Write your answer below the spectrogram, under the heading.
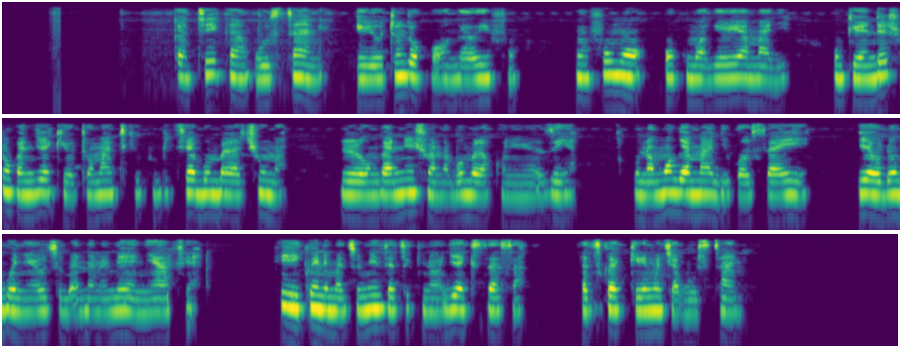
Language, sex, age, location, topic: Swahili, female, 25-35, Dar es Salaam, agriculture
